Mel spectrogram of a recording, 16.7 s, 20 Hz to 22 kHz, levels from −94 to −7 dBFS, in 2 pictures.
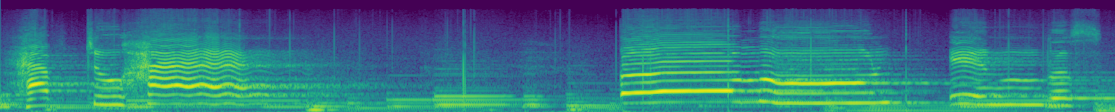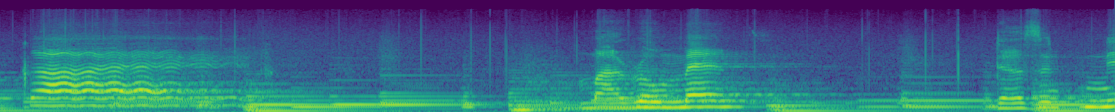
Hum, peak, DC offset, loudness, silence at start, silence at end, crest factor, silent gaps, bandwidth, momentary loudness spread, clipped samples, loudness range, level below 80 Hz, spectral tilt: none; -4 dBFS; 0.2%; -18 LUFS; 0 s; 0 s; 16 dB; none; 15.5 kHz; 19 LU; under 0.1%; 9 LU; -38 dBFS; -5 dB/octave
